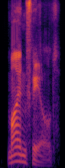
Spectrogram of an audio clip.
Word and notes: minefield: British English

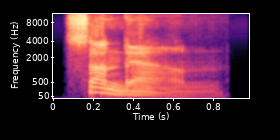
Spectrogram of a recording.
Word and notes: sundown: British English

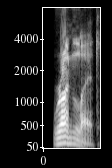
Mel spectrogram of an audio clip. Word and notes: runlet: American English

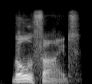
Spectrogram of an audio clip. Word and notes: bullfight: British English

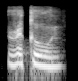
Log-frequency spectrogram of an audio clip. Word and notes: racoon: Indian

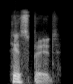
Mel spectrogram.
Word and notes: hispid: British English

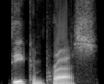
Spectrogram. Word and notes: decompress: American English

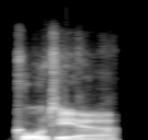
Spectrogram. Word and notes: courtier: British English

